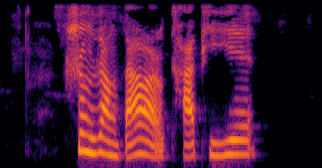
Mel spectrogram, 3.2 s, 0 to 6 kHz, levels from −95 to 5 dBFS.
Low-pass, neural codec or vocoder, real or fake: 5.4 kHz; none; real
